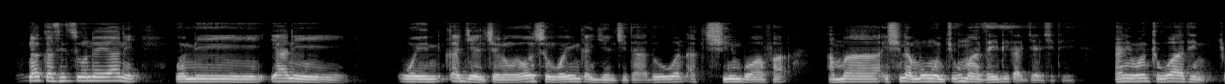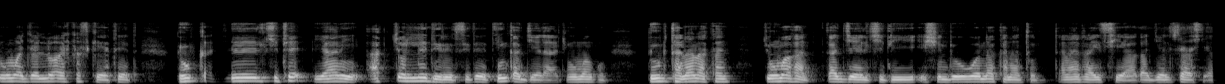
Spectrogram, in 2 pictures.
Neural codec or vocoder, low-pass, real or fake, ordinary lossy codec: none; 7.2 kHz; real; none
